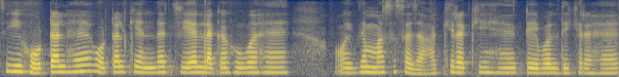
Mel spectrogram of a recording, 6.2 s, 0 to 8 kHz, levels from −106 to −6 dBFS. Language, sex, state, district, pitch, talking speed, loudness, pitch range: Hindi, female, Chhattisgarh, Raipur, 195 Hz, 205 wpm, -20 LUFS, 185-205 Hz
